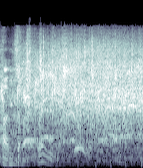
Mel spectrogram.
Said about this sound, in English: Well, I think the applause is for that guy up there,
